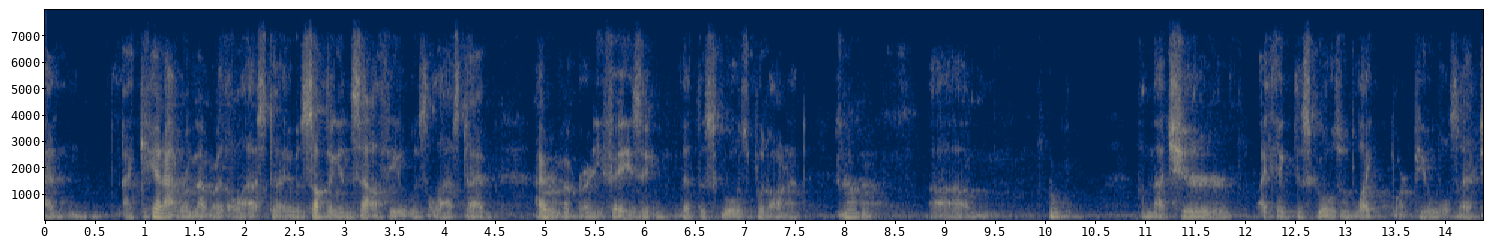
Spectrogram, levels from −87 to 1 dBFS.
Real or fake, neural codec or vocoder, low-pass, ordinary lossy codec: fake; vocoder, 22.05 kHz, 80 mel bands, HiFi-GAN; 7.2 kHz; Opus, 32 kbps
